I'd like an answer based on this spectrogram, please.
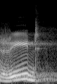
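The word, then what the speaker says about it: read: হবে মানে রিড, এই রিড ভার্বের ব্যবহার করব, কিন্তু রিডের থার্ড ফর্ম সেটা হবে রিড, রেড, রেড। তো এখানে রেড আমরা প্রনাউন্সিয়েশন করব, উচ্চারণটা রেড হবে কিন্তু স্পেলিং একই থাকবে।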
